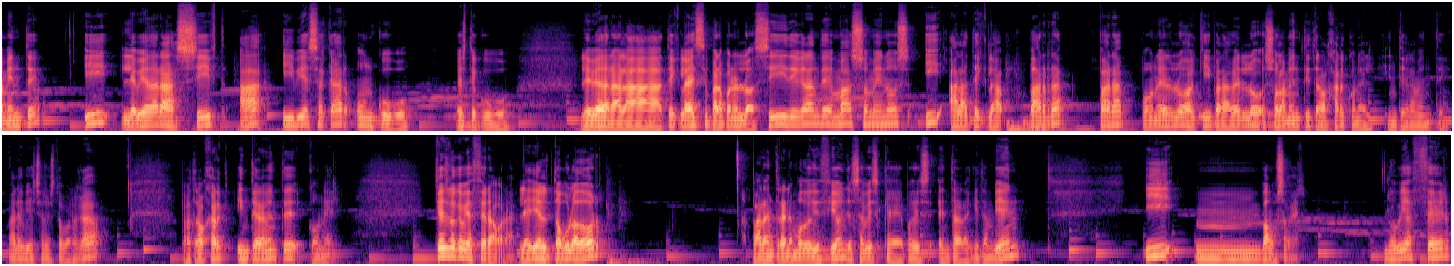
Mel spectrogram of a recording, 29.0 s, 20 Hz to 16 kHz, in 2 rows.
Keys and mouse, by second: 2.3 shift+a, 5.7 s, 12.0-13.3 middle drag, 14.5-15.8 drag, 16.5-17.6 middle drag, 17.8 shift+middle click, 18.5 middle click, 20.6 Tab, 22.9 Tab, 23.8 click, 25.3 middle click.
